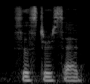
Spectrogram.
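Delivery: usual speaking voice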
